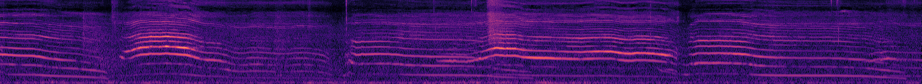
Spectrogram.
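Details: Two tabby cats in a brawl: long, wavering howls that rise and sag in pitch, one voice overlapping another, rich in harmonics, drawn out over several seconds each with brief breaks between.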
